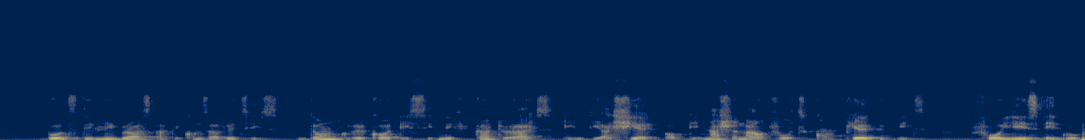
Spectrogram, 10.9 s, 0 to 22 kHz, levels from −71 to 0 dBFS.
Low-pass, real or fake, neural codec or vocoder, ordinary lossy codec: 7.2 kHz; fake; codec, 16 kHz, 2 kbps, FunCodec, trained on LibriTTS, 25 frames a second; Opus, 32 kbps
